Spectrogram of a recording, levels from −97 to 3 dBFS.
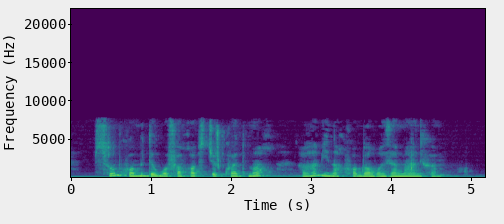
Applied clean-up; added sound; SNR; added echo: none; none; none; reverberation time 0.4 s.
